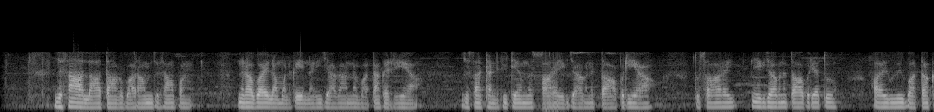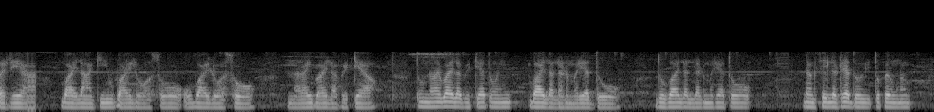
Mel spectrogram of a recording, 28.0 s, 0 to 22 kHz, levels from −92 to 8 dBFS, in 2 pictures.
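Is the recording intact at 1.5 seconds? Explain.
Yes, the speech at 1.5 seconds is intact, carried through the G.711 telephone coding with its usual cut-off at 4 kHz and no fault at that moment.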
